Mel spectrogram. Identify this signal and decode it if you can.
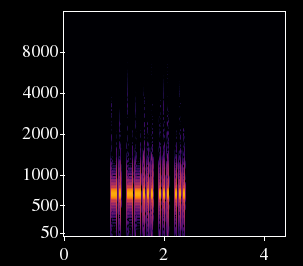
Morse code, heard as a keyed tone, about 30 wpm, 700 Hz. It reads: N7SS
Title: USA Call Signs - 4 Characters - Repeated 2x - 30wpm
